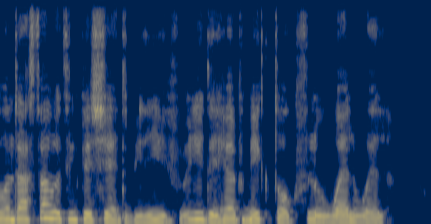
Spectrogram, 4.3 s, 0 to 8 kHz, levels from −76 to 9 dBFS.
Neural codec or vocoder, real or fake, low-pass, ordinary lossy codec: codec, 16 kHz, 4.8 kbps, FACodec; fake; none; none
